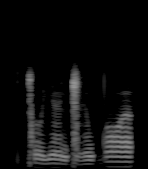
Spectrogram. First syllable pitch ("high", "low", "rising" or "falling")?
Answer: low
